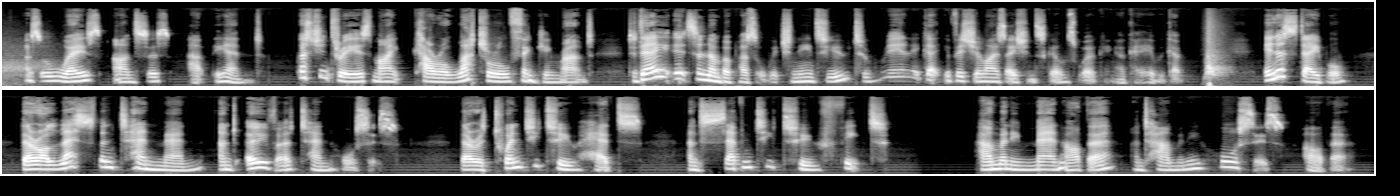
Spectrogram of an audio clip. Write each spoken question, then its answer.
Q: How many men are there and how many horses are there?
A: The answer is, there are 8 men and 14 horses.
